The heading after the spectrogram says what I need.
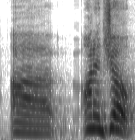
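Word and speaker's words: Anna Diop: But, they're drawing her that way, I think, after on a Diop, on a Jope, that's how you pronounce it.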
